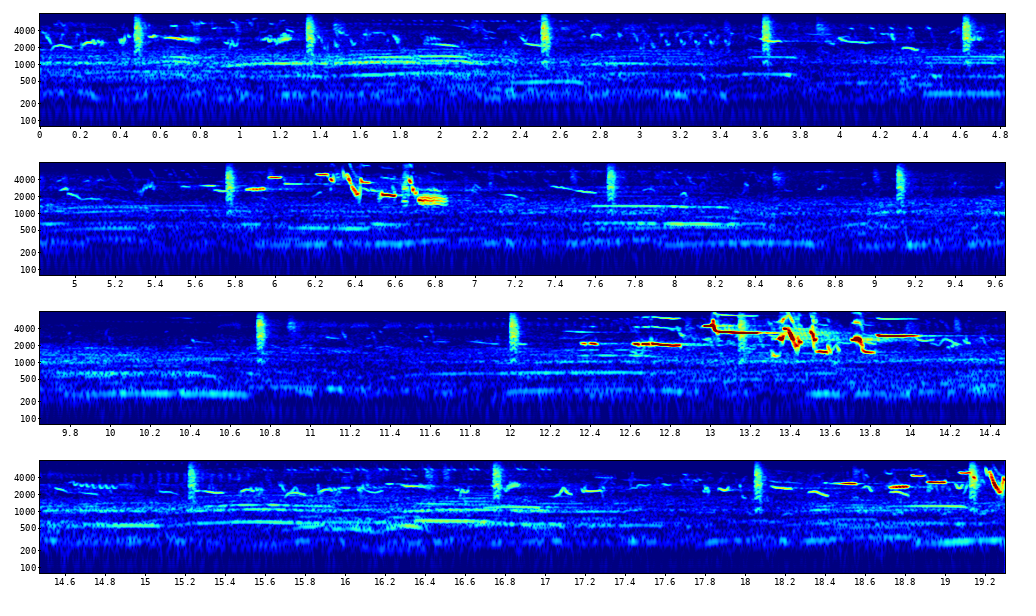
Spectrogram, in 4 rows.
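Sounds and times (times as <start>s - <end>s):
western meadowlark song: 12.6s - 14.1s, 18.4s - 19.2s.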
